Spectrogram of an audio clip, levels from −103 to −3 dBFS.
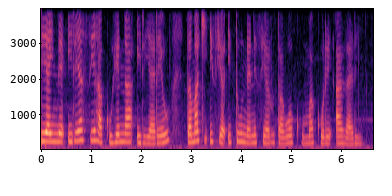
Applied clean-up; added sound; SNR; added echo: none; none; none; none.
